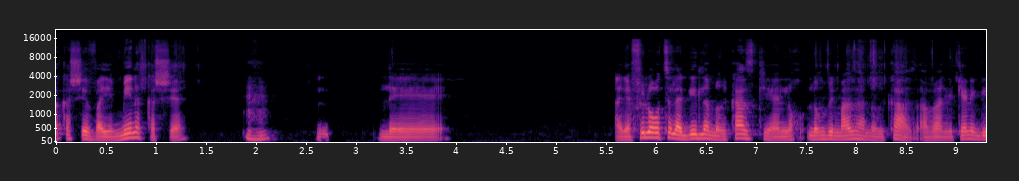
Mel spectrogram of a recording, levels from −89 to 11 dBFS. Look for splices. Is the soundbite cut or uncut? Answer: uncut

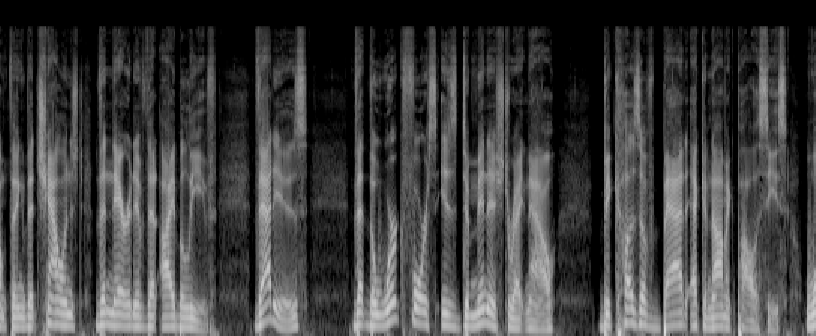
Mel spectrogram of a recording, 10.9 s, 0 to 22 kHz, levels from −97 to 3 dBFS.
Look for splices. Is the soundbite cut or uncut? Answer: uncut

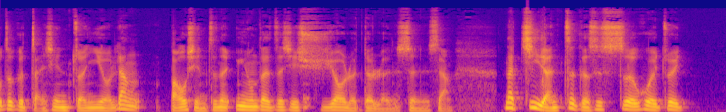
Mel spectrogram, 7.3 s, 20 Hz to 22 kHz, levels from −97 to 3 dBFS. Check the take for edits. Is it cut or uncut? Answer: cut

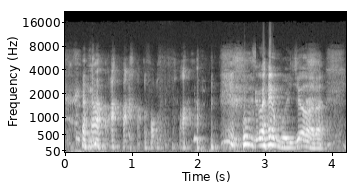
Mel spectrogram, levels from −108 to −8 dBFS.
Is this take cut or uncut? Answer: cut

